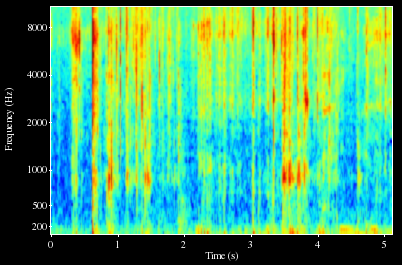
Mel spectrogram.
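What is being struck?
Bar of soap.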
